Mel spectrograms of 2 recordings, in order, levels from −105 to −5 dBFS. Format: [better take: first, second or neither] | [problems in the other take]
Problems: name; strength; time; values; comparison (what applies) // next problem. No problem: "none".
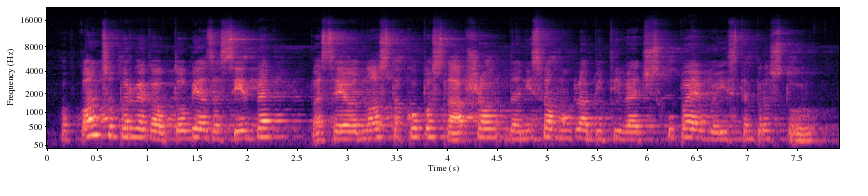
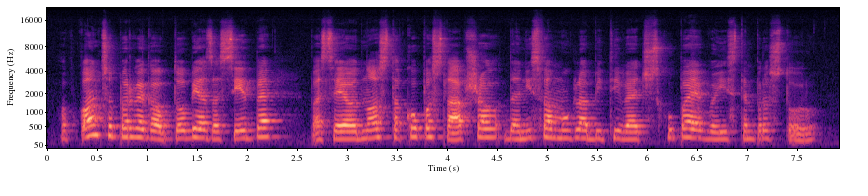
second | room echo; dies away in 0.9 s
